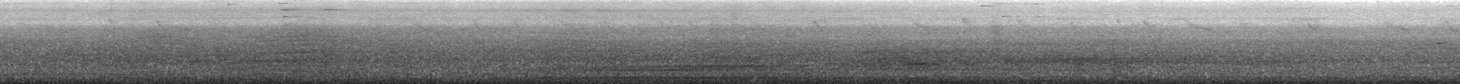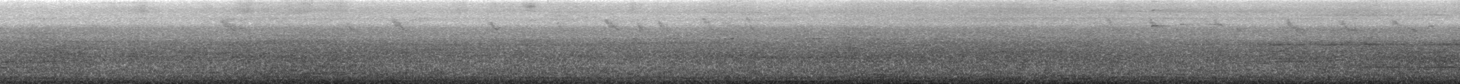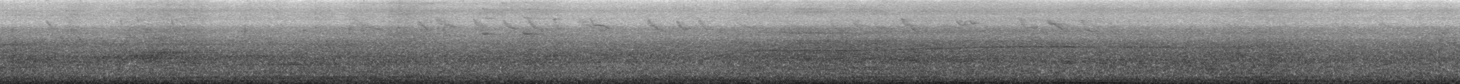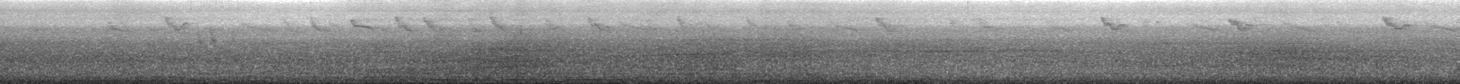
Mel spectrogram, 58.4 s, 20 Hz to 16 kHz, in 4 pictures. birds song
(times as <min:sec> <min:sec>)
0:16.7 0:43.8, 0:44.4 0:58.4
